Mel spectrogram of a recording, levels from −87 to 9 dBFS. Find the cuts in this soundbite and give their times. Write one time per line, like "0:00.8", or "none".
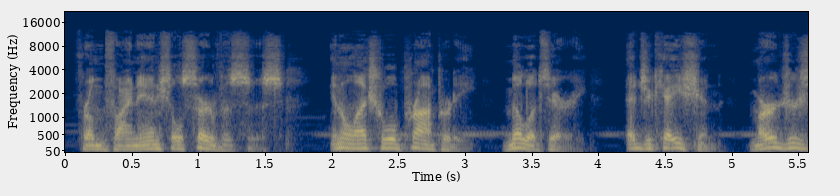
0:03.1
